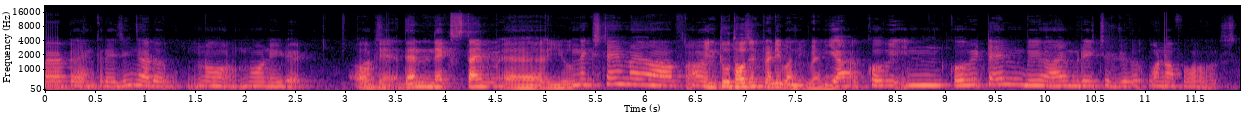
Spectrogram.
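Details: 30-year-old male with high-pitched, female-sounding voice since puberty, before therapy; prior thread procedure and voice practice without stable change; surgery suggested in 2015; puberphonia.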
